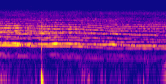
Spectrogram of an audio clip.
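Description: A long, high-pitched cheering whoop, held and slowly falling in pitch, with a sharp click about half a second in.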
